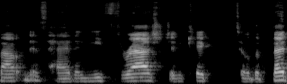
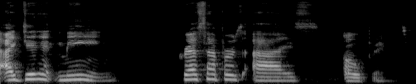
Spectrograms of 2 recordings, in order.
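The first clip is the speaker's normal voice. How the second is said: usual speaking voice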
